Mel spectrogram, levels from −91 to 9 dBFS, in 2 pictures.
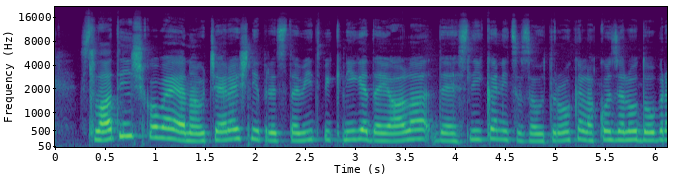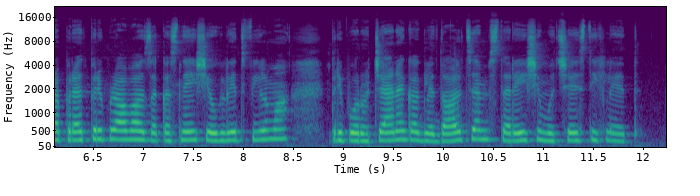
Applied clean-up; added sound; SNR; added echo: none; none; none; none.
